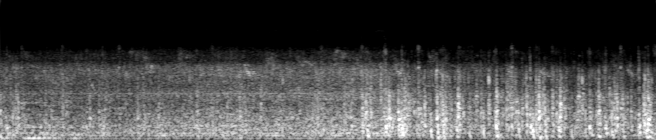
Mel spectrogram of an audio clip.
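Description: Horse-drawn carriage and people on foot moving along a dirt road: a rumbling clatter of hooves, wheels and footsteps, getting louder and busier about halfway through.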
